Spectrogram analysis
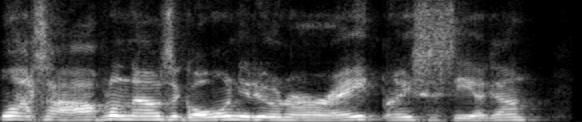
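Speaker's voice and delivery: very high, loud, energetic Northern Irish accent. Showing how Northern Ireland speakers talk: imitating a Northern Irish accent. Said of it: "their accent is like".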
